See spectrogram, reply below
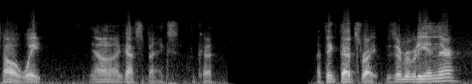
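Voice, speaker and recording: A man acting as game master, narrating a tabletop fantasy game casually in a halting, improvised way. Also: on the low side, expressive, fairly bright tone.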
